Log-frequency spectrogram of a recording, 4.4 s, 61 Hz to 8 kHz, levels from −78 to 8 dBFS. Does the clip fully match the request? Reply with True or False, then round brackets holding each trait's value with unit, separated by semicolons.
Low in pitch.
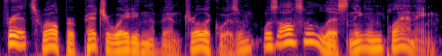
True (120 Hz)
